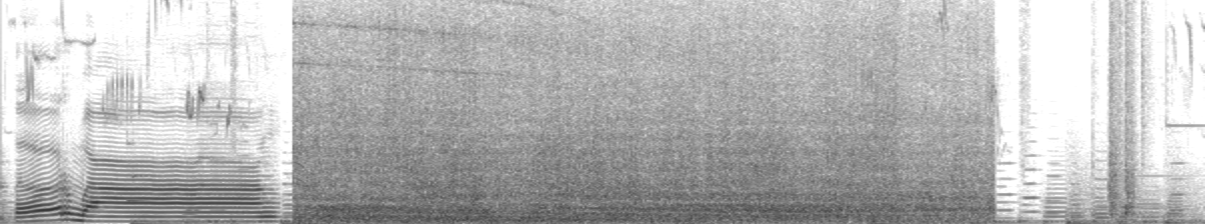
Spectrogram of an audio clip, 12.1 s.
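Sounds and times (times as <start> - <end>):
jet engine roar: 2.9 - 10.0.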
